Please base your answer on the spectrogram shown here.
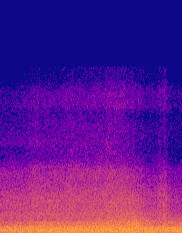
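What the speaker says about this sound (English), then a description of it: "it's a bit windy, a lot of waves, the currents are very strong" Steady roar of ocean surf and wind on a beach at Oceano Dunes, continuous and loud with heavy wind noise buffeting the microphone and no pauses.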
